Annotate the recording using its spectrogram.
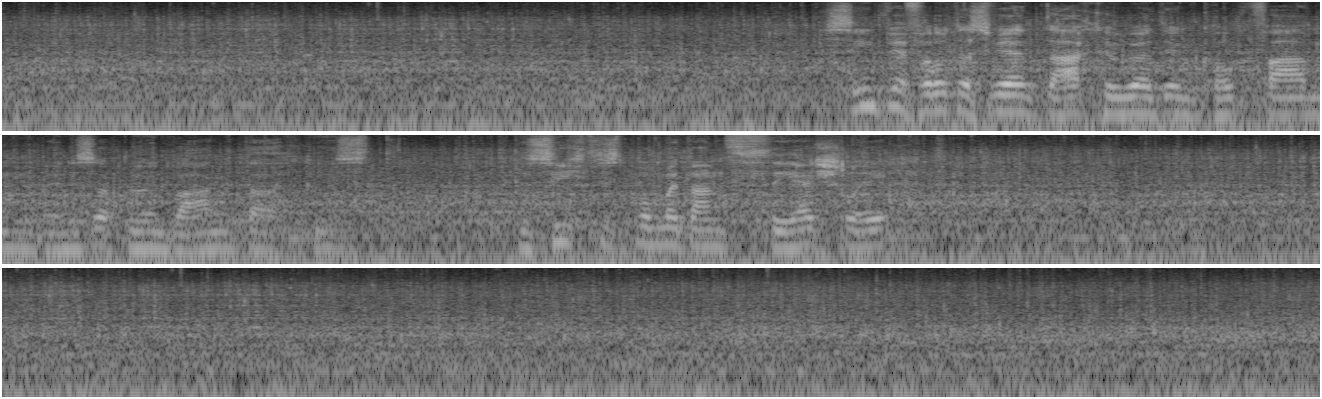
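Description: A train engine rumbles low and steady.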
